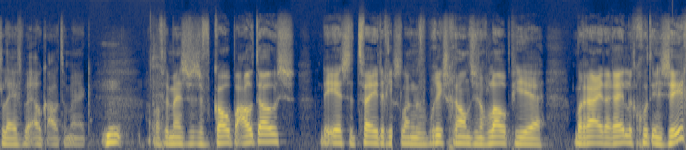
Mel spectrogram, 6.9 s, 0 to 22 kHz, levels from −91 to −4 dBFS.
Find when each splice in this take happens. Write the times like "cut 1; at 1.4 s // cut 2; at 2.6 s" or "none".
cut 1; at 1.6 s // cut 2; at 3.9 s // cut 3; at 5.1 s

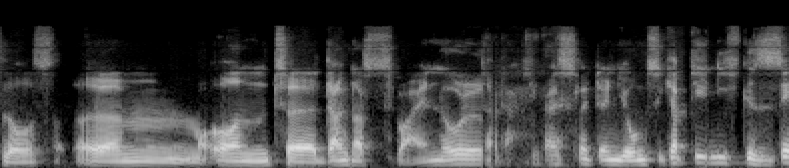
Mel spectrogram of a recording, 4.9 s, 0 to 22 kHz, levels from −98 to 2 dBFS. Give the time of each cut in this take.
cut 1; at 2.2 s // cut 2; at 3.0 s // cut 3; at 3.6 s

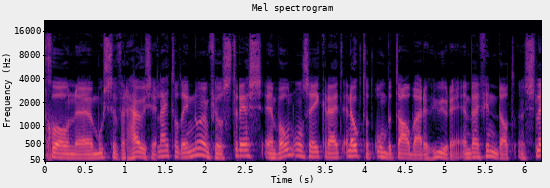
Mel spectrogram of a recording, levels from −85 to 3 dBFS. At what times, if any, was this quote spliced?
cut 1; at 1.4 s

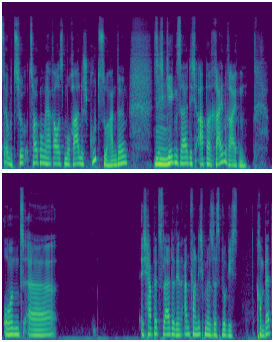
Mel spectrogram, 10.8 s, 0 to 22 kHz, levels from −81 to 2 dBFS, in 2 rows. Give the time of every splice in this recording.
cut 1; at 9.6 s

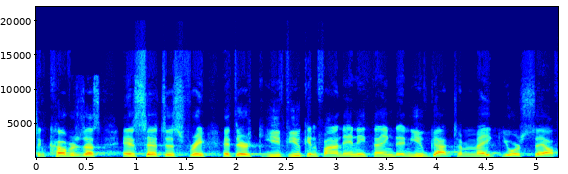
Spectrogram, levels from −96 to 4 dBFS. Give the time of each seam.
cut 1; at 3.6 s

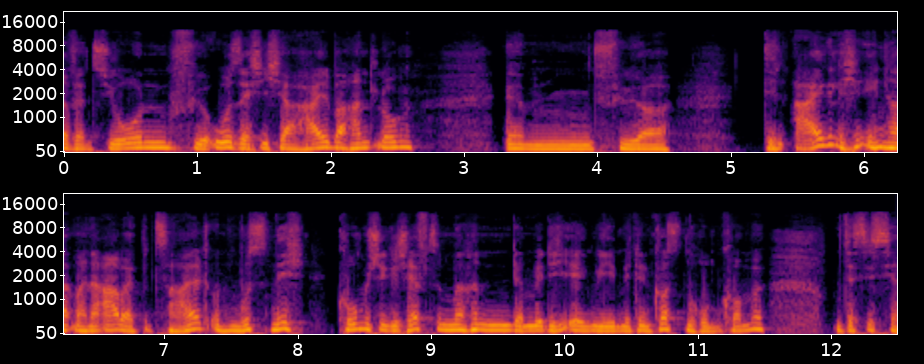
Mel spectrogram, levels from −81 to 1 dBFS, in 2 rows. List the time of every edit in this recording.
none

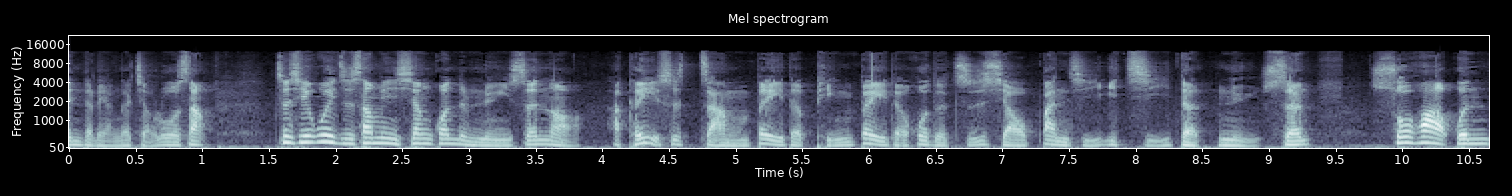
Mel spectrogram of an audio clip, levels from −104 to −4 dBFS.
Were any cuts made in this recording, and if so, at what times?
none

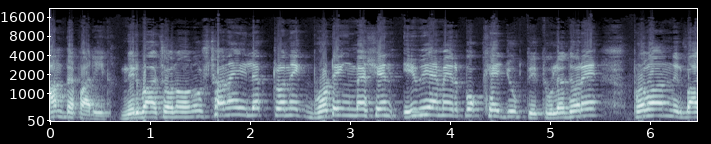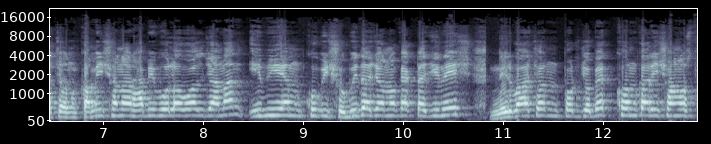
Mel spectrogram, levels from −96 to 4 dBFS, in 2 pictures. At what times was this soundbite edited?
none

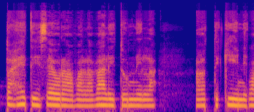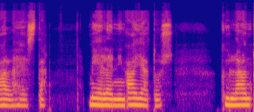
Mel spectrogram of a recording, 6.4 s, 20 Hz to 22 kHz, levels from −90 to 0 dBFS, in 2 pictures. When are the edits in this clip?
cut 1; at 2.4 s // cut 2; at 3.1 s // cut 3; at 4.7 s

